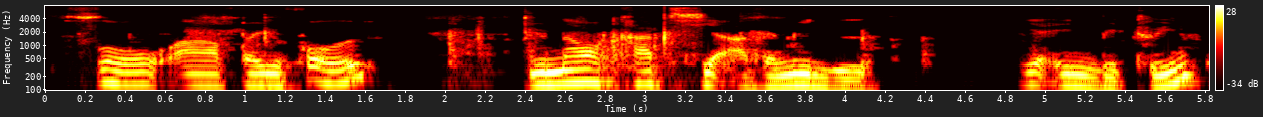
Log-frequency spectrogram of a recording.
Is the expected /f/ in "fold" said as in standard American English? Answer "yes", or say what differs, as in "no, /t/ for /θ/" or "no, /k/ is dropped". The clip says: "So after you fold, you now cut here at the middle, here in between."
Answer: yes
